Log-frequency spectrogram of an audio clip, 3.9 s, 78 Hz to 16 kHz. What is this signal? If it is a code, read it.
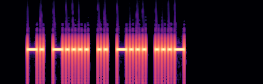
Morse code, heard as a keyed tone, about 25 wpm, 700 Hz. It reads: N6IBV
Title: USA Call Signs Repeated 2x 25wpm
